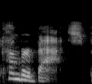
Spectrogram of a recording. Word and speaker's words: Cumberbatch: Am I saying that right? Is there a right way to say his name? Or I think it's I say it Cumberbatch. – Cumberbatch.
